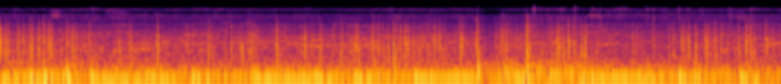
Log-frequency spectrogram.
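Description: Aerial fireworks display exploding: a dense, continuous run of sharp pops and crackles over a steady low rumble.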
